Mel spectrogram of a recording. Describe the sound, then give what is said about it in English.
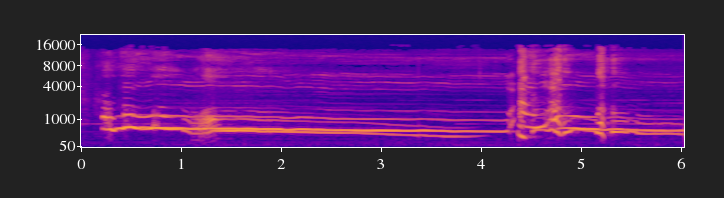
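Human voices imitate a wolf howl, one long sustained wavering tone sliding slowly downward for several seconds, then a burst of shorter rising and falling howls from several voices together, loud. “Do you want to howl with me?”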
